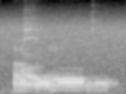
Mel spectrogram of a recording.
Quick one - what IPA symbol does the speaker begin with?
ɑ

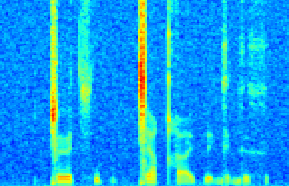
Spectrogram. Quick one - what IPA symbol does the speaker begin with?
ǀ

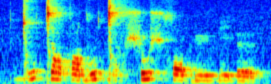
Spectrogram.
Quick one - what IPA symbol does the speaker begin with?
ɡ͡ǀ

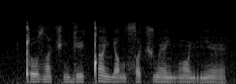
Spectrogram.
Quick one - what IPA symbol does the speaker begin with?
ǃ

